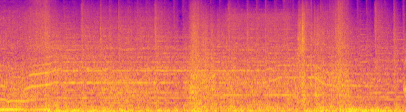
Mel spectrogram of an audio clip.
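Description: A car driven hard, with a steady loud engine roar, road noise and scattered impacts, heard without any talk.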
